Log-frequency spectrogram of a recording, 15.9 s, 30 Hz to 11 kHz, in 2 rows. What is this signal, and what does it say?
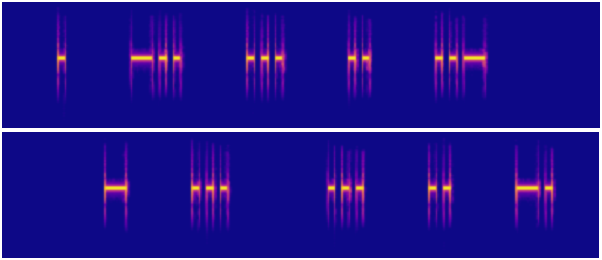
Morse code, heard as a keyed tone, about 13 wpm, spaced as for 7 wpm, 800 Hz. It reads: EDSIU TSSIN
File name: LEZIONI / 4 Q1S ws 12wpm 1827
